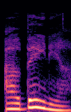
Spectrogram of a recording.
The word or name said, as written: Albania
